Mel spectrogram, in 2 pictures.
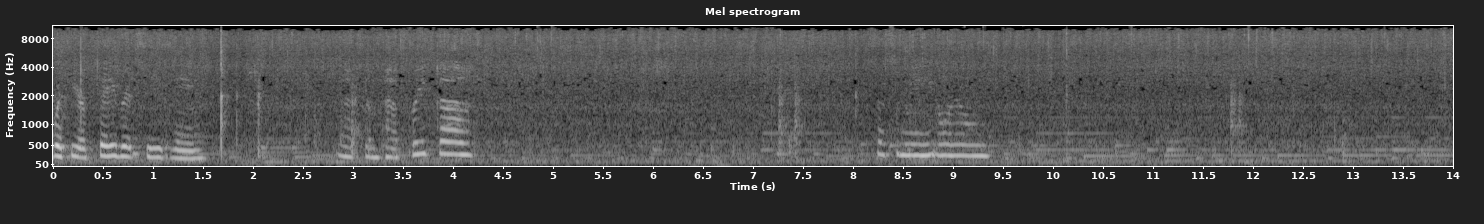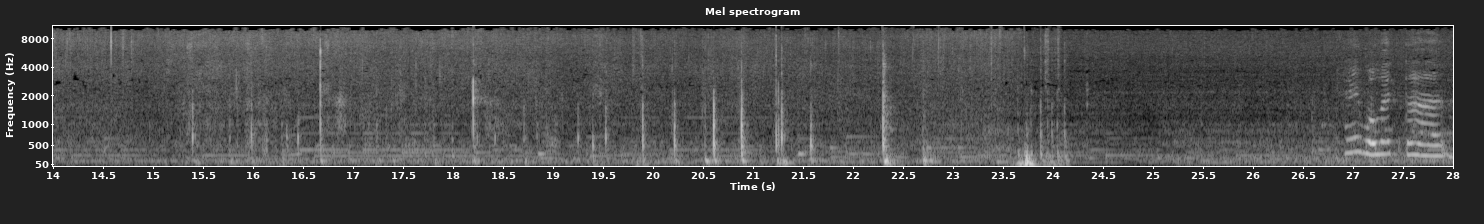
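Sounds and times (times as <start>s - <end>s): food sizzling in a wok: 0.0s - 28.0s
utensil scraping a pan: 15.2s - 21.6s.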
